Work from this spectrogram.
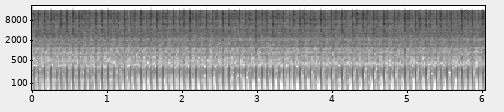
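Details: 34-year-old Tecumseh H30-35387Y on a Troy-Bilt Tuffy tiller 12060, previously no compression, running on a clone carburetor needing tuning: quick even popping at fast idle, firing every stroke with no misfires or knocks.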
